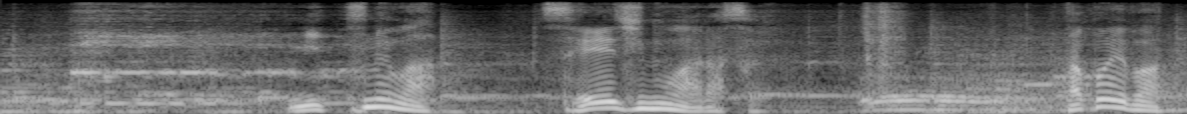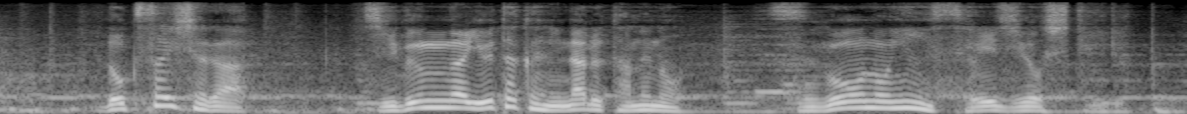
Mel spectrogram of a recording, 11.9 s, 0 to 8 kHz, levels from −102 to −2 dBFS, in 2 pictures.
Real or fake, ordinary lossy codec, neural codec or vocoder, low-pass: fake; none; autoencoder, 48 kHz, 32 numbers a frame, DAC-VAE, trained on Japanese speech; 7.2 kHz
